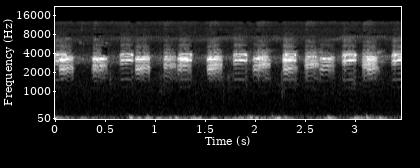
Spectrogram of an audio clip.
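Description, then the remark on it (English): A frog of the squelching call dialect of the Swan Coastal Plain calls in a steady, rapid series of short, squelching, mid-high pulses, roughly three per second, repeated without pause over a low background rumble; recording by Dr. Jody Rowley. “That extra bleeding tree frog sound in there, like a little bar, that was from Dr.”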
